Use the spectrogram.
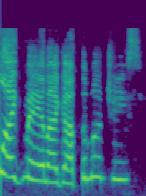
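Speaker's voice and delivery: high, goofy stoner cartoon voice; lazy cartoon slacker; Shaggy impression. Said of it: "into that mimicry".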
